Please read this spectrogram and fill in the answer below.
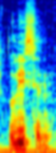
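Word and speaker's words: listen: ois começa dizendo aqui len e a o El responde Bora lá aqui gente Len significa ouç l a pronúncia a gente vai não vai pronunciar o t então não l vocês para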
